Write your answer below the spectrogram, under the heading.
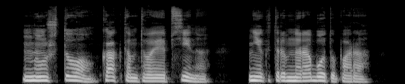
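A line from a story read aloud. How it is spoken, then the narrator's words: Gloomy. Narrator (Russian): мрачно сказал Альф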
